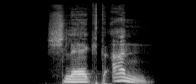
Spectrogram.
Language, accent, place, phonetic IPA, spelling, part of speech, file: German, Germany, Berlin, [ˌʃlɛːkt ˈan], schlägt an, verb, De-schlägt an.ogg
- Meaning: third-person singular present of anschlagen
